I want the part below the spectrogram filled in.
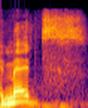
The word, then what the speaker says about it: Metz: C'est comme Metz. Il y a un T. Moi, au début, je me disais Metz. – Ah, disais vraiment Metz ? – Bah, je disais Metz, moi, bien sûr. Et après, on prononce pas le T.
